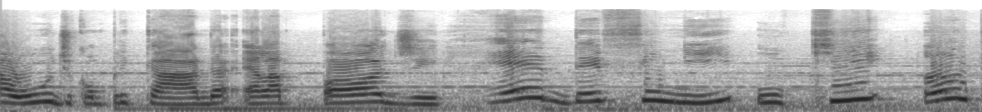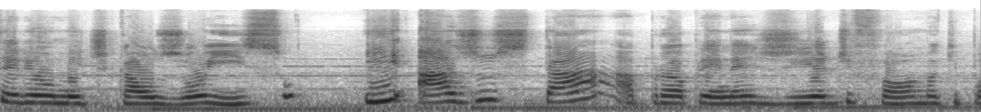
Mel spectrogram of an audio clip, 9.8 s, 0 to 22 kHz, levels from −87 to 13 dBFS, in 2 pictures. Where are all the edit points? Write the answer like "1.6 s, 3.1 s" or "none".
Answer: none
